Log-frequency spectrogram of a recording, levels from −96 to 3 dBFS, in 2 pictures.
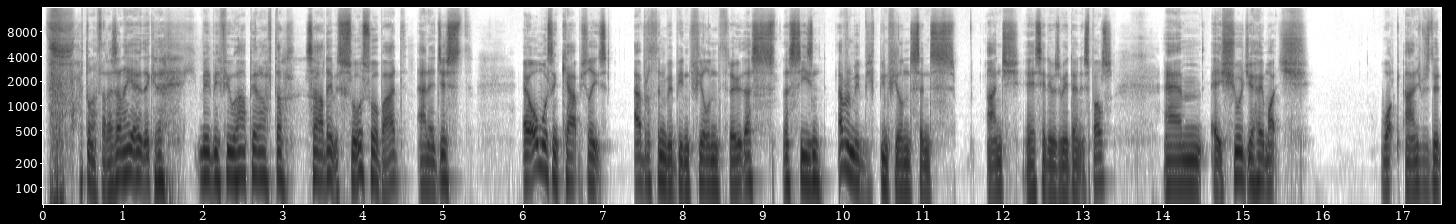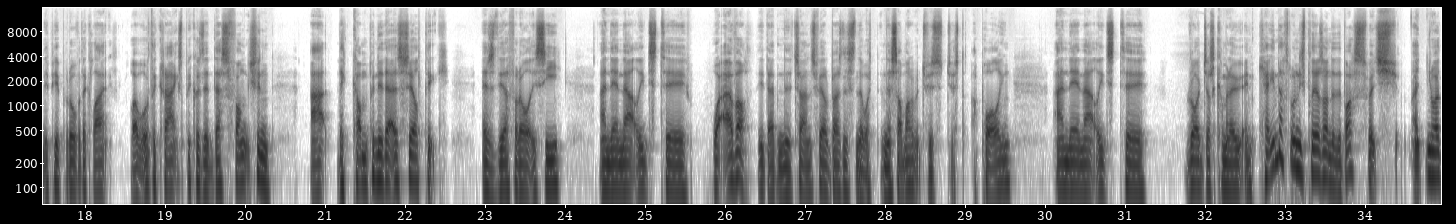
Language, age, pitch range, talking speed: English, 30-49, 100-120 Hz, 215 wpm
